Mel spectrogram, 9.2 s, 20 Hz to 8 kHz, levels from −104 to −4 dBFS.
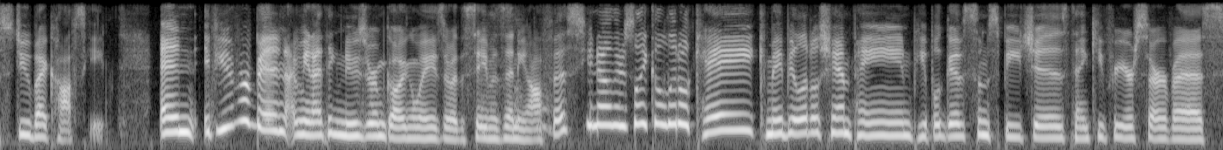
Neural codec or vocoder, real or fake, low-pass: none; real; 7.2 kHz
